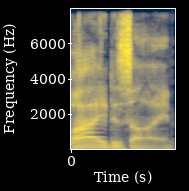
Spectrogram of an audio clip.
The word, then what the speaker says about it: BYDZYNE: that we're looking at is called by design and it captured my attention just on the pure way that it's spelled b y d z y and e right by design and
